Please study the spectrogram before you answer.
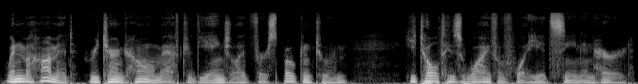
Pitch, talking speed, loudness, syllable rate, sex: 100 Hz, 215 wpm, -21 LUFS, 4.9 syllables/s, male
